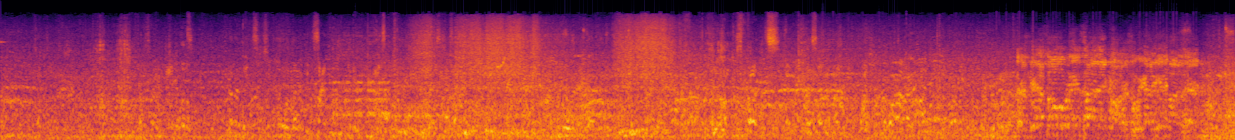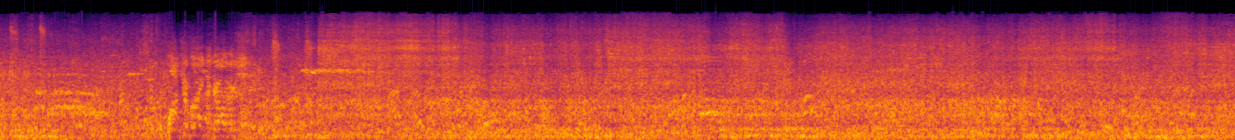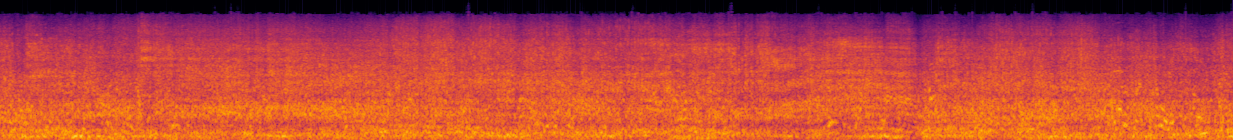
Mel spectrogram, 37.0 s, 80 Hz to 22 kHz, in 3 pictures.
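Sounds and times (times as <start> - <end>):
car engines revving: 0.0 - 37.0
wind buffeting microphone: 14.8 - 37.0.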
